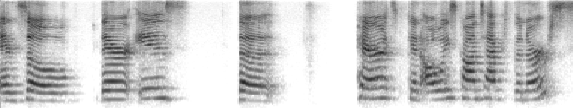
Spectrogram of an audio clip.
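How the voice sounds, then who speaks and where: A woman speaks loudly and very slowly in a high pitch, her intonation fairly even and her words broken by long, frequent pauses. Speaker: school district official. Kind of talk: q&a at public meeting. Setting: meeting room with microphone. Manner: formal.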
